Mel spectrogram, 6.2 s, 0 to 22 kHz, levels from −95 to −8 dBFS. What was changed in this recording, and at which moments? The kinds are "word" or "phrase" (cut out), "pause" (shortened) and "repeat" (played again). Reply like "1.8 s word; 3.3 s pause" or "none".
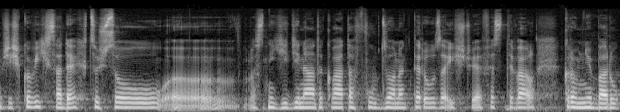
none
